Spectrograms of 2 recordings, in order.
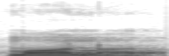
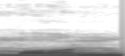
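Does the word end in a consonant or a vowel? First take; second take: vowel; consonant. First: The word ends with an added o vowel. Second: The word ends on the n sound. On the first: The speaker calls it wrong. "বিদেশিরা যে ভুলটা করবে সেটা হচ্ছে মনও বলবে" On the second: The speaker calls it right. "আমরা মন বলি"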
